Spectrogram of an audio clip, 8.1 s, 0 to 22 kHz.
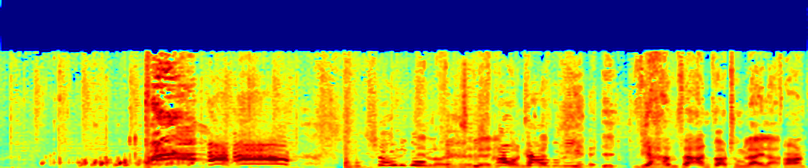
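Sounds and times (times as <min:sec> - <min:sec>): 
liquid bubbling in a glass: 0:00.3 - 0:01.5
laughter: 0:01.5 - 0:03.0
speech: 0:04.2 - 0:08.0.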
